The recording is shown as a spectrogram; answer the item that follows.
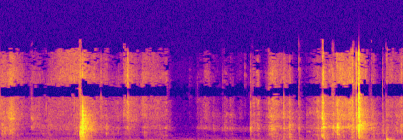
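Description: Paper banknotes and plastic cash envelopes in a binder being handled on a tabletop: one sharp click about a second in, then rustling and a few clicks near the end.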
